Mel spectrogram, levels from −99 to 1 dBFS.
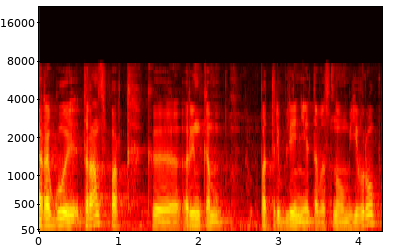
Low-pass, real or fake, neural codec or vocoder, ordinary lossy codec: none; real; none; none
